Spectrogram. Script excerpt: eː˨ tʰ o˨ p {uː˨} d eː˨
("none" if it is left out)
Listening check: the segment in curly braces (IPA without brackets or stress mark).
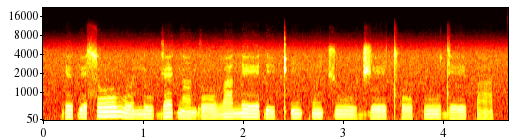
uː˦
